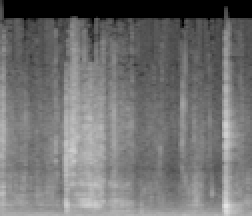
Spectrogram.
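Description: A spoon scrapes through a bowl of grated egg, carrot and potato mixed for a bread-and-egg tea snack, with a short stirring burst early on and one sharp clink near the end, close and without talk.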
